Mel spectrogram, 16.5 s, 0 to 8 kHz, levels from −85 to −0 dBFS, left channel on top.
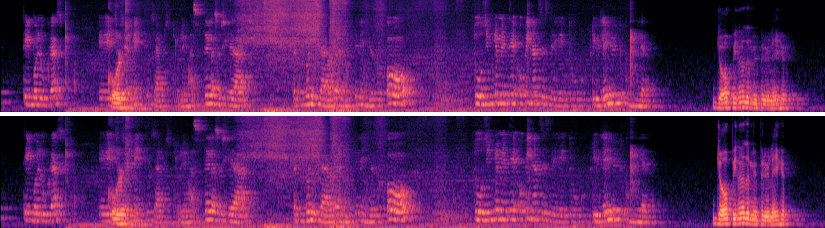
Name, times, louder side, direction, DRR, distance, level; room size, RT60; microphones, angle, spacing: voice 1, 0.5-1.2 2.0-4.9 5.8-8.2 9.5-12.9, equal, 85° left, -3 dB, 3.2 m, -29 dB
sound 1, 1.3-12.6, equal, 40° left, 1.4 m, -32 dB
voice 2, 14.2-15.7, right 4 dB, 50° right, 13 dB, 0.4 m, -20 dB
7.9 x 6.7 x 3.4 m, 0.87 s
head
